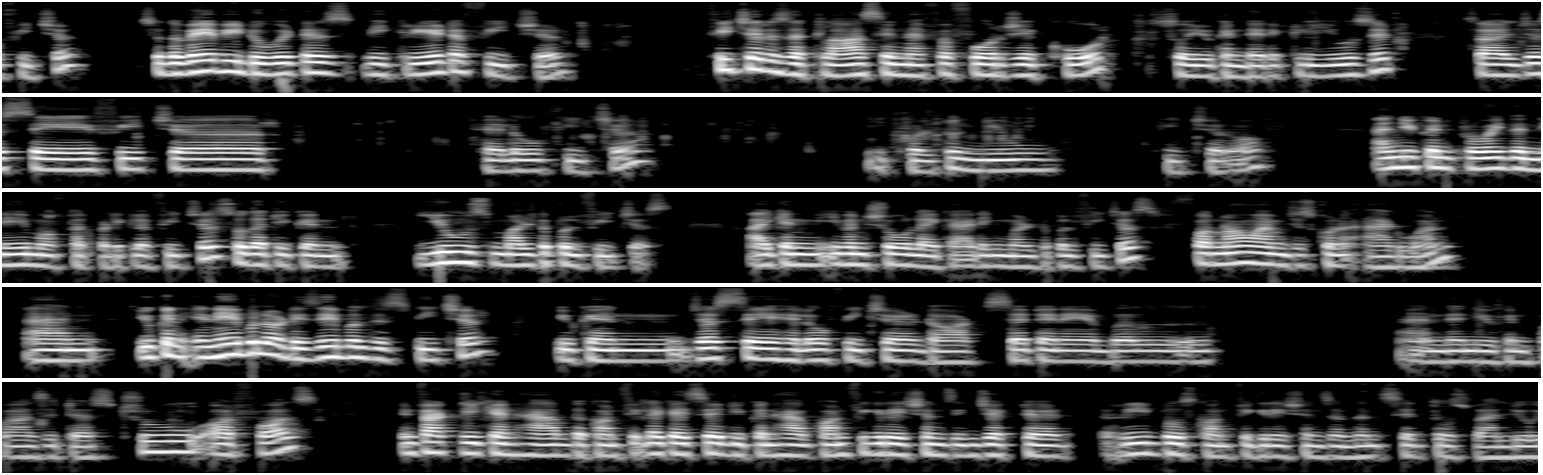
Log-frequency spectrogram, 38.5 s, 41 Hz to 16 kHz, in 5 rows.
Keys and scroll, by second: 6.2 Return, 14.3 Return, 27.1 Return.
